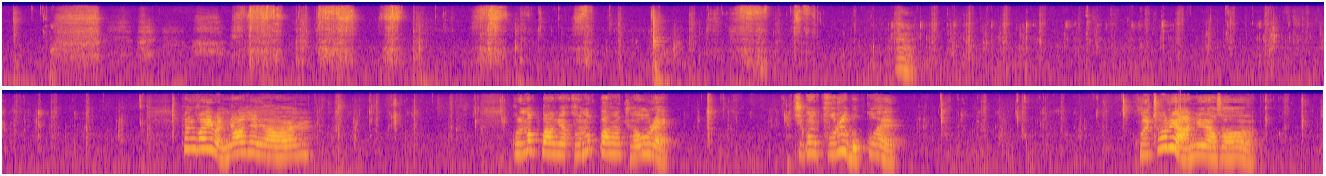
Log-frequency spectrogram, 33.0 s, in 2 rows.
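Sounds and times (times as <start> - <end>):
chewing and biting food: 3.0 - 18.8, 20.4 - 22.9, 25.2 - 26.4, 28.0 - 30.7.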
